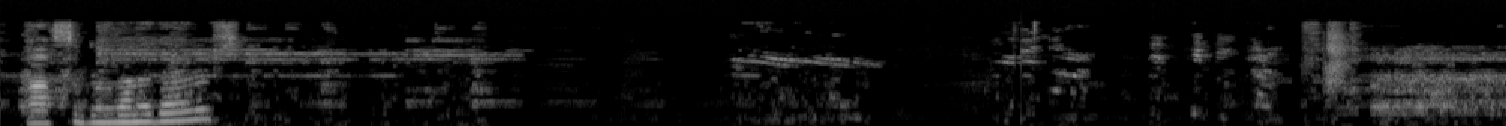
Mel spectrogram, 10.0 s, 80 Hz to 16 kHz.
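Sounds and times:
faint indistinct background sounds: 0:00.0 - 0:10.0.

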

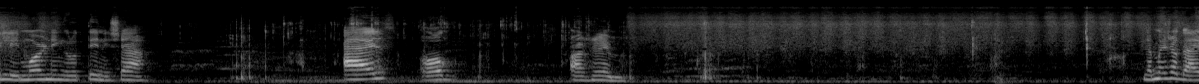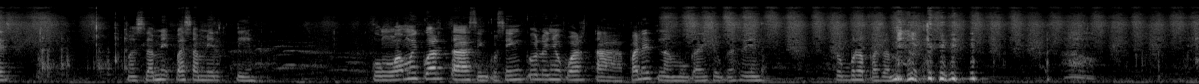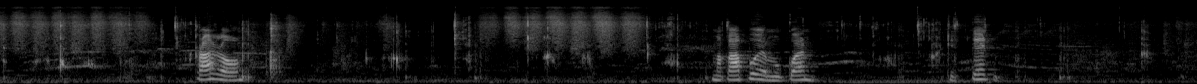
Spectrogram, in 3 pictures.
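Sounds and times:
person chewing food: 0:01.6 - 0:11.4, 0:12.6 - 0:13.3, 0:21.9 - 0:31.1, 0:32.3 - 0:35.9.

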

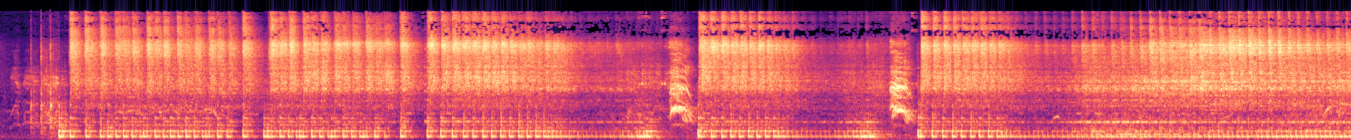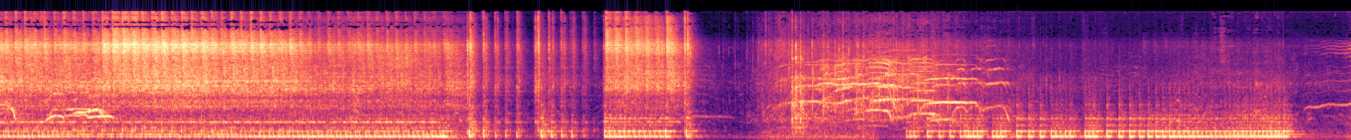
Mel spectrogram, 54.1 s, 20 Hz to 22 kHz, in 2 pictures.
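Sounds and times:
large drum beaten fast: 0:00.8 - 0:13.2, 0:13.9 - 0:17.6, 0:18.3 - 0:41.1, 0:45.1 - 0:53.0
gong and cymbals ringing: 0:01.4 - 0:13.3, 0:18.4 - 0:36.4.

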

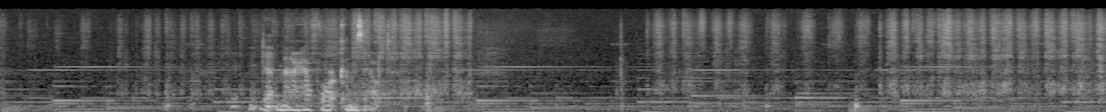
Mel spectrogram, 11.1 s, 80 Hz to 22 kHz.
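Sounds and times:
soft background music: 0:00.0 - 0:11.0
brush scrubbing on canvas: 0:03.3 - 0:04.8, 0:06.6 - 0:11.0.

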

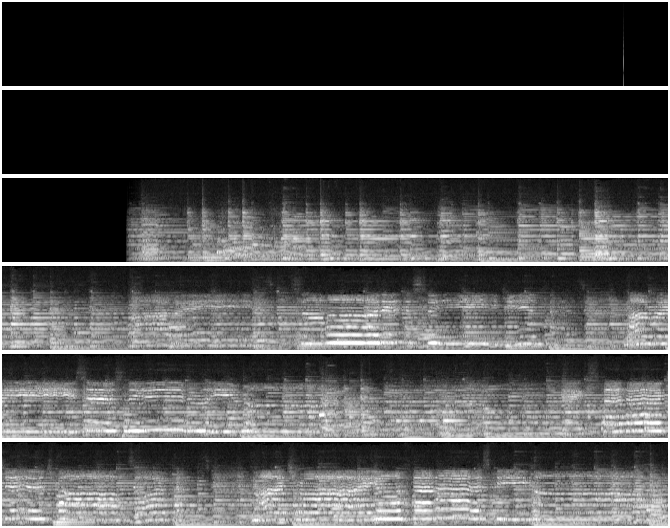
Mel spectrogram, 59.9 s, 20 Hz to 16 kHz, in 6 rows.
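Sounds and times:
plucked upright bass: 0:21.9 - 0:59.9
strummed acoustic guitars: 0:21.9 - 0:59.9
woman singing: 0:31.8 - 0:59.9.

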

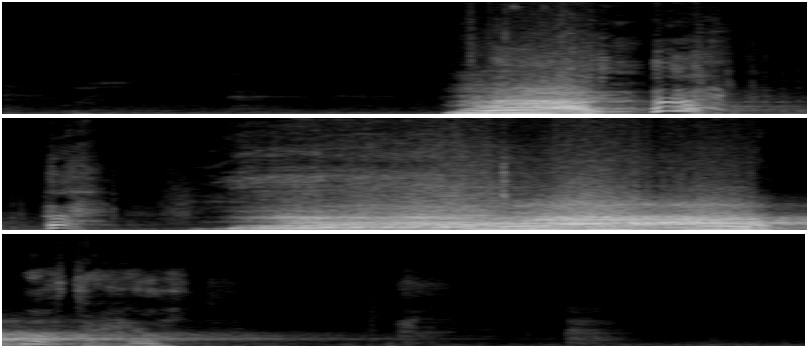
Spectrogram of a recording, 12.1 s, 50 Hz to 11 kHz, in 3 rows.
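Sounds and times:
deep creature roaring: 0:05.0 - 0:09.8.

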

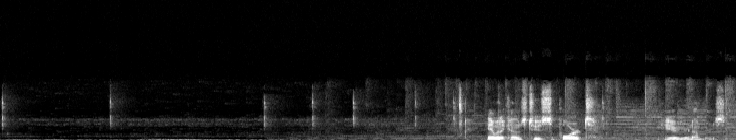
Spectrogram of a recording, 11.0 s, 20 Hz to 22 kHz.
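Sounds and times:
faint low rumble: 0:00.0 - 0:06.1
computer mouse clicks: 0:06.2 - 0:07.1.

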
